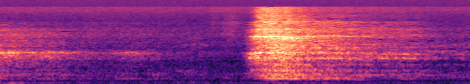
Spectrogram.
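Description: A man's single sigh, a breathy rush a little over a second in that fades out over about half a second; otherwise near silence.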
